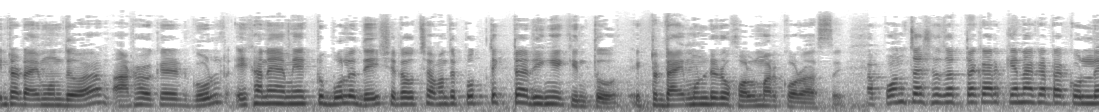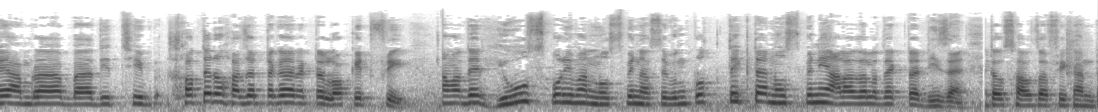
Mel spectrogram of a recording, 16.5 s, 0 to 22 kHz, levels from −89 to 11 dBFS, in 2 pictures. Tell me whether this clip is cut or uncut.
cut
